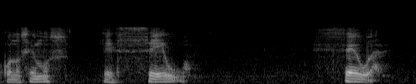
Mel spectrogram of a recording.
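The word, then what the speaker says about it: ሰው: Ahora, la siguiente palabra que presentamos y la cual aprendemos o conocemos es Seu. Seu. La W no lleva pronunciación en el vocal, así es de que es S-E-W. Seu.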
